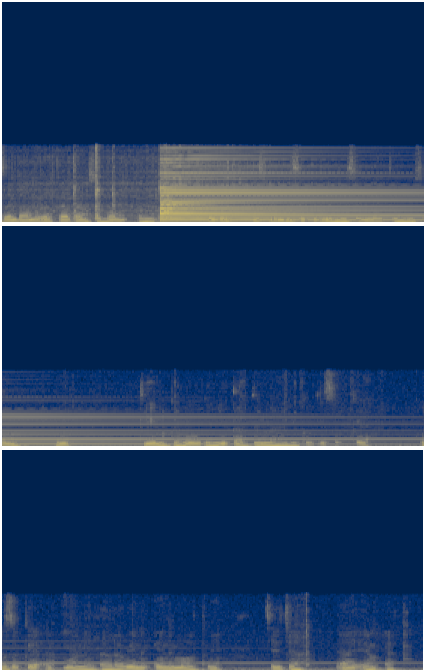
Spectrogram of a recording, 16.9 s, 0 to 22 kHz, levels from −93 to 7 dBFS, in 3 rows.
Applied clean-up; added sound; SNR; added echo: none; Clock; -1 dB; reverberation time 0.2 s.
